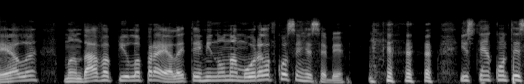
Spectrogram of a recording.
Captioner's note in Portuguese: risadas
